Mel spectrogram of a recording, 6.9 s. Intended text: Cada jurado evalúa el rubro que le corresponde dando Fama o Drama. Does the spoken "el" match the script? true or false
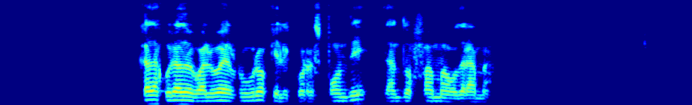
true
